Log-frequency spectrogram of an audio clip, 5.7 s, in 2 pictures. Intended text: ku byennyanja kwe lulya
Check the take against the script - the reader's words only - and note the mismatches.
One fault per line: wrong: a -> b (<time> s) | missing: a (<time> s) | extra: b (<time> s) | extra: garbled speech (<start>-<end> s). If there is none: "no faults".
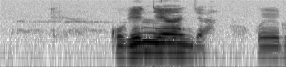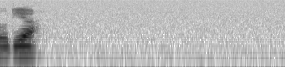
no faults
